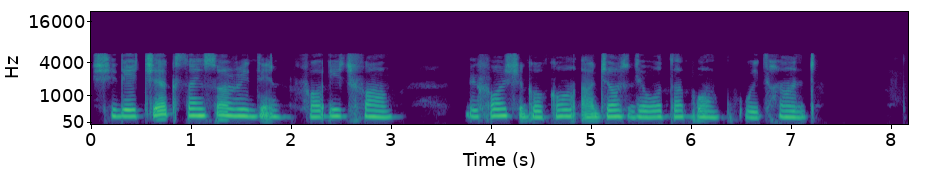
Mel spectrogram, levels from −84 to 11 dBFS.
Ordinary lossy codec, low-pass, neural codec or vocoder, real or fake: none; 5.4 kHz; codec, 16 kHz, 2 kbps, FreqCodec, larger model; fake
